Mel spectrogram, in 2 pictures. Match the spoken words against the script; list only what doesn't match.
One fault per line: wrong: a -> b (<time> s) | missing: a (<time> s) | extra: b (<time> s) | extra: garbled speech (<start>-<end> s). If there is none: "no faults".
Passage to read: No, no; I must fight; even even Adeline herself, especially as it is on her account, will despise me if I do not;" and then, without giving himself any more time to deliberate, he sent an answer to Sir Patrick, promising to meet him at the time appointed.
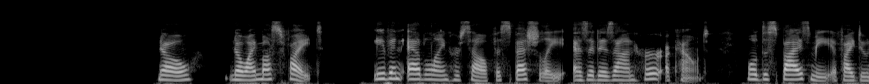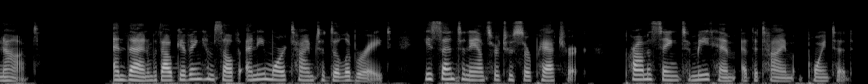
missing: even (4.0 s)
